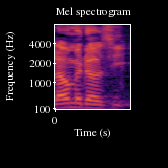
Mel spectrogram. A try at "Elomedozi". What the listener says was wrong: You have to say it all at once. It's all one name.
